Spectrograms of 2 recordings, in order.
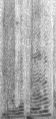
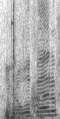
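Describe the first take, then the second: First: Said in the usual way. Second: High playful voice for the dog; pet talk. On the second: Real, not acted. Owner asks his dog Lily if she'll bark, high pet talk. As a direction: coo the question up high at the dog.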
